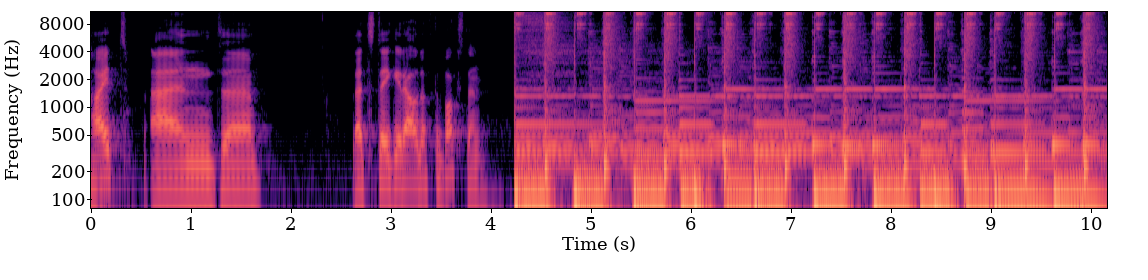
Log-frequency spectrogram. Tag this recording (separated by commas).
Speech, Music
